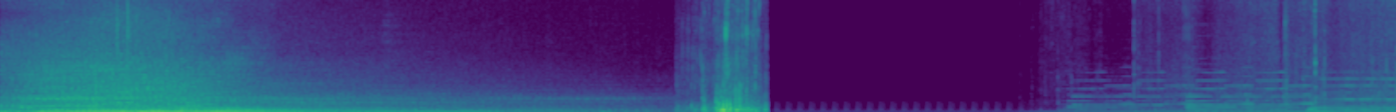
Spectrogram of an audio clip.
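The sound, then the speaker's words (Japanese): A car engine runs loudly, then its rumble gradually fades as the car pulls away to be parked, followed by a short burst of noise, a moment of silence, and soft music. “私は車置いてから行きますんで、ロビーに入って待っとってください。”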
